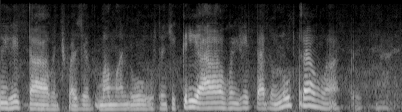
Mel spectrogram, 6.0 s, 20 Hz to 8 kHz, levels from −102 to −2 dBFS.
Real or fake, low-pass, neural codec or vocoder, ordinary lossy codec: fake; 7.2 kHz; codec, 16 kHz, 4 kbps, FreqCodec, smaller model; none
